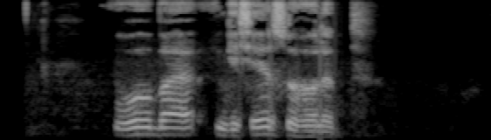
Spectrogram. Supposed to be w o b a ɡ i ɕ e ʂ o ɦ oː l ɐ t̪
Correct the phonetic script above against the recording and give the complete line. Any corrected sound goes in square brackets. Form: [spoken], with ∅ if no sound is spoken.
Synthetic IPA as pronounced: w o b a ɡ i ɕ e [s] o ɦ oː l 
